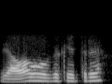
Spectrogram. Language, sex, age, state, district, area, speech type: Kannada, male, 30-45, Karnataka, Belgaum, rural, conversation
